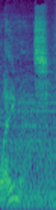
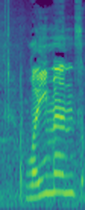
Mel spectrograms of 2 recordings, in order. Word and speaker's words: Lehman's: going to go to layman's lehman's layman's house the correct way to say it depends on where you're from i guess but layman's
